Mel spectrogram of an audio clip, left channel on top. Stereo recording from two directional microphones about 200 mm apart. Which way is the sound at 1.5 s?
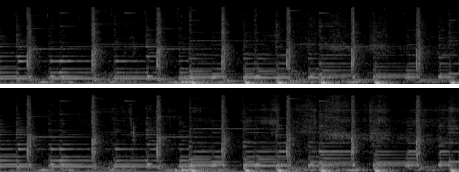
Centre (ahead or behind).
